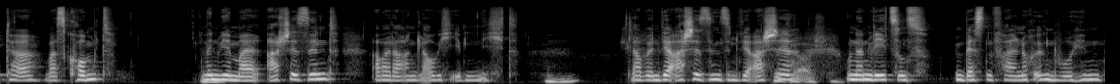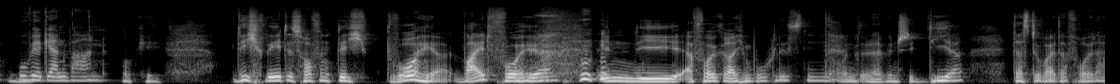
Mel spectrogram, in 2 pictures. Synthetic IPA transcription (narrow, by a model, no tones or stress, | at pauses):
tɐvaskʰɔmt | vɛnviːɐmaːlʔaʃəzɪntʔa̰ːbɐɾaʁanɡla̰ʊbəɪçʔḛːbm̩nɪçt̩ | ʔɪçɡ̥laʊbəvɛnviːɐʔaʃəzɪntz̥ɪntv̥iːɐʔaʃəʔʊntd̥anveːtsʊns | ɪmbɛstn̩falnɔχʔɪɐɡŋ̩tv̥oːɦɪnvoːviːɐɡɛɐnvaːʁənʔokʰeː | dɪçv̥eːtɛshɔfn̩tlɪç | foːɐɦḛːɐvaɪtfoːɐheːɐʔɪndiːɛ̰ɐfɔlkʁaɪçn̩buːxlɪstn̩ʊ̰ntːdɐvʏnʃɪd̥iːɐ | d̥asd̥uːva̰ɪtɐfʁ̥ɔʏɾə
